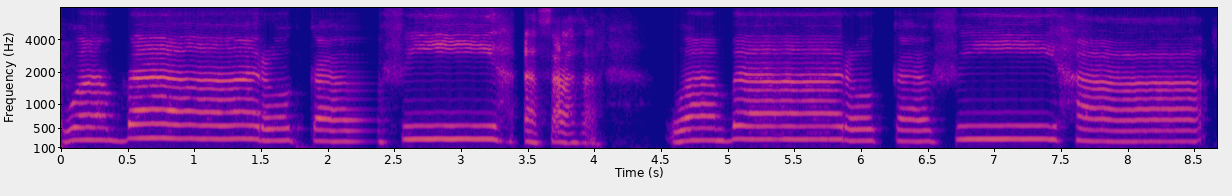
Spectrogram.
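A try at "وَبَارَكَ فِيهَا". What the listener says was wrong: Cuman lagunya belum enak. Karena belum berani neken. Nah, tekannya nih tuh ya. Wa baraka fiha.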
